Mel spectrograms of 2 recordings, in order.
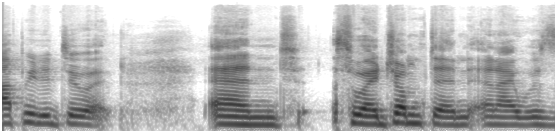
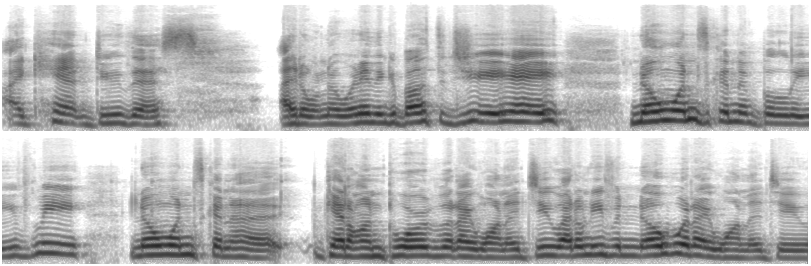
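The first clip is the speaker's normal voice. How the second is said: hysterical, overwhelmed sobbing outpouring; 2 semitones higher than usual. Retelling a phone call during a meltdown: imitating hysterical crying. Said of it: "literally hysterically crying".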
